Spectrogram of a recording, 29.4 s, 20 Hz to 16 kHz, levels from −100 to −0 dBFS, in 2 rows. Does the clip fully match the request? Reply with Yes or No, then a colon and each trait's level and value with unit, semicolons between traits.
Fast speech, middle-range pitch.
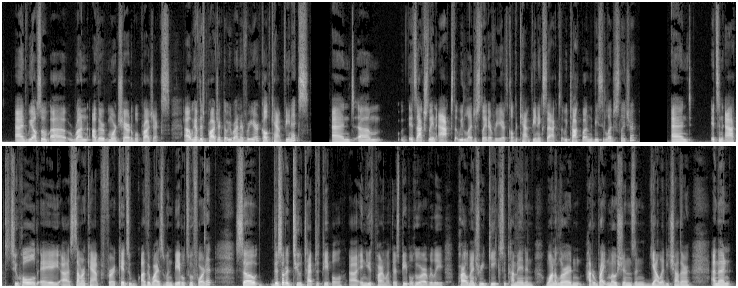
Yes: fast, 210 wpm; medium, 155 Hz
